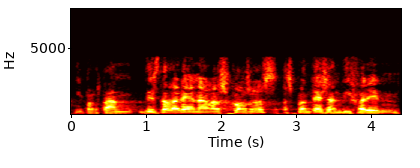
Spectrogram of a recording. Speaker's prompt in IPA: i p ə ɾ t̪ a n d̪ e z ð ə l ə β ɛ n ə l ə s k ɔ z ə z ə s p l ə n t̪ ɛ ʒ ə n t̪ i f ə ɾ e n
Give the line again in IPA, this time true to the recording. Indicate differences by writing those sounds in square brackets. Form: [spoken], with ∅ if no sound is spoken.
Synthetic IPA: i p ə ɾ t̪ a n d̪ e z ð ə l ə β ɛ n ə l ə s k ɔ z ə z ə s p l ə n t̪ ɛ ʒ ə n [d̪] i f ə ɾ e n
